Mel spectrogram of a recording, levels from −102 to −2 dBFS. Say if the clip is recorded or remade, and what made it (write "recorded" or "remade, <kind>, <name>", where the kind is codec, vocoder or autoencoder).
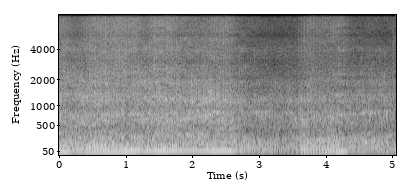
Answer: remade, codec, SNAC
